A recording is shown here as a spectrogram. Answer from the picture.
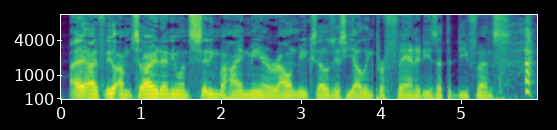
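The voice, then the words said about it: Raspy voice. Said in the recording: “is a little raspy”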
